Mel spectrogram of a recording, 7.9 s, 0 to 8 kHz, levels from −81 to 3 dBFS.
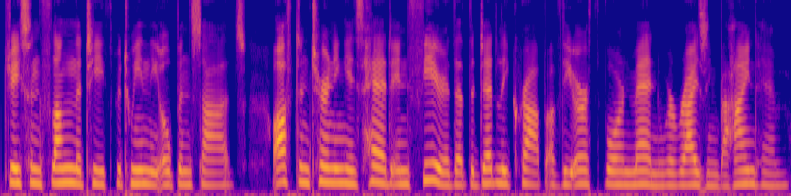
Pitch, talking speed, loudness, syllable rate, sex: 200 Hz, 205 wpm, -20 LUFS, 4.8 syllables/s, female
